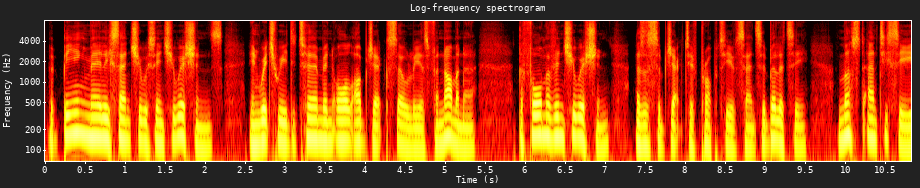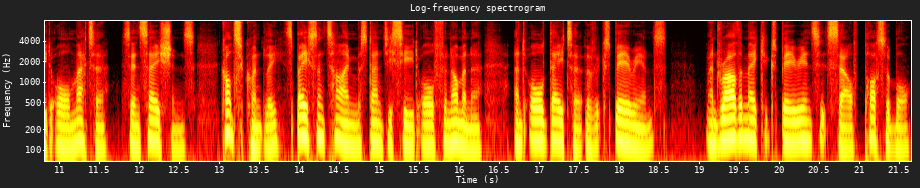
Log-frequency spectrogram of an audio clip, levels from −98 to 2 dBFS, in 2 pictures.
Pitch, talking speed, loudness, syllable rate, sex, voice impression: 125 Hz, 135 wpm, -19 LUFS, 4.7 syllables/s, male, masculine, adult-like, thin, relaxed, slightly soft, fluent, slightly raspy, slightly intellectual, refreshing, sincere, friendly, kind, slightly modest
